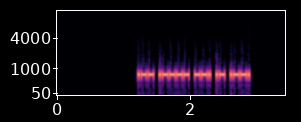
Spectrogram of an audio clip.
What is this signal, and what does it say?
Morse code, heard as a keyed tone, about 43 wpm, 700 Hz. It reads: W1GAP
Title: USA Call Signs - 5 Characters - 3x Character Spacing - 45wpm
